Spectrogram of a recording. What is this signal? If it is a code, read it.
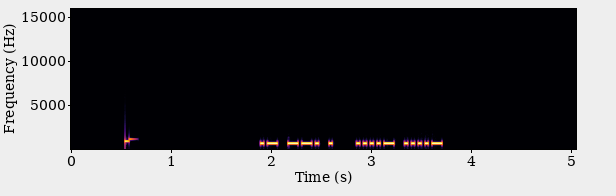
Morse code, heard as a keyed tone, about 36 wpm, 700 Hz. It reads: AGE 44
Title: Practice QSO - Exchange 3 - More Info - 35wpm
